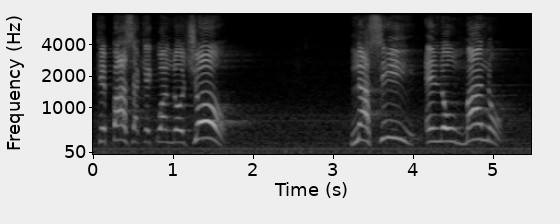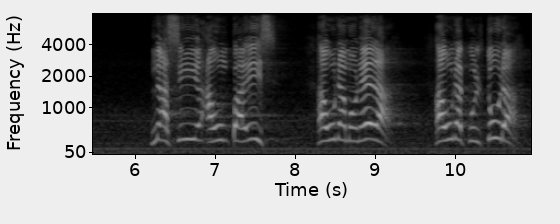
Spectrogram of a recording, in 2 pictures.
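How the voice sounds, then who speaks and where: Colombian preacher with a high, bright voice. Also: male voice, slow pace, long pauses, big-room sound. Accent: Colombian Spanish. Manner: preaching with shouted climaxes and call-and-response. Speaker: pastor. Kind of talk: sermon.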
